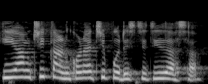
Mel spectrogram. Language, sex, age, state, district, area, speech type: Goan Konkani, female, 18-30, Goa, Canacona, rural, spontaneous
